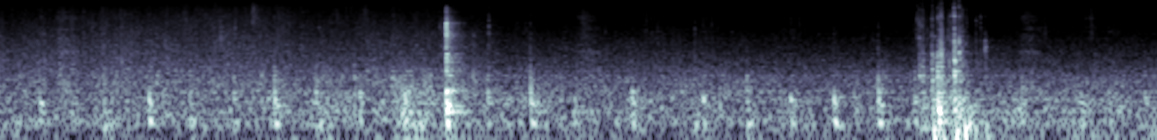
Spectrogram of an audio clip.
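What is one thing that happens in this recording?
Footsteps creak slowly on wooden floorboards.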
